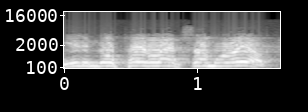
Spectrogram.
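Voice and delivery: ordinary delivery

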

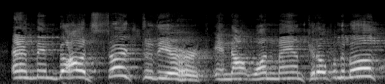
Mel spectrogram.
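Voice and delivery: ordinary talk

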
